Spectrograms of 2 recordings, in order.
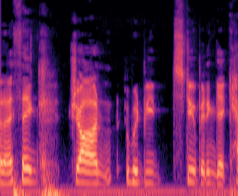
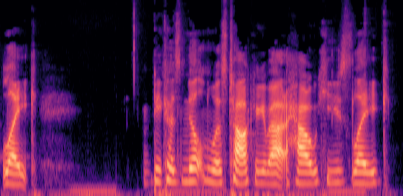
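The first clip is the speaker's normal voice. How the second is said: normal talking voice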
